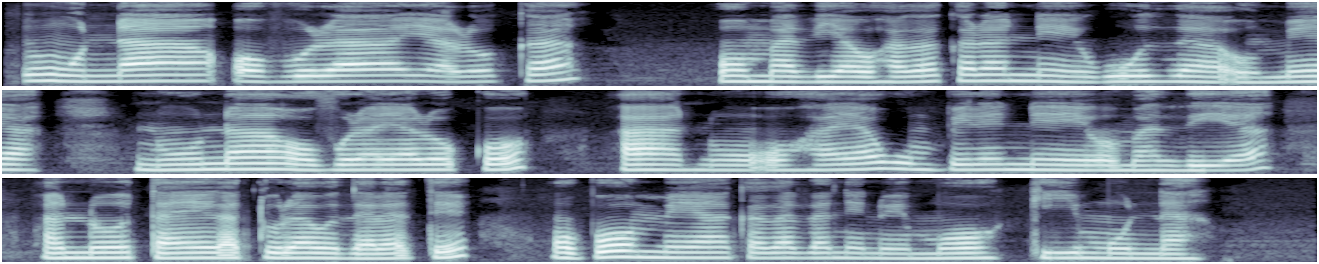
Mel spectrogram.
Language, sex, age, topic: Oshiwambo, female, 18-24, agriculture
